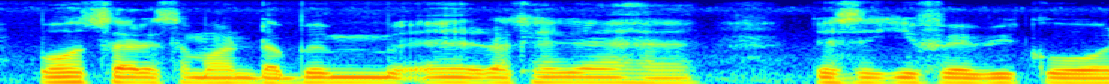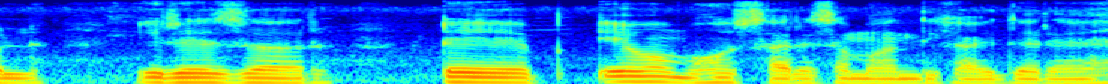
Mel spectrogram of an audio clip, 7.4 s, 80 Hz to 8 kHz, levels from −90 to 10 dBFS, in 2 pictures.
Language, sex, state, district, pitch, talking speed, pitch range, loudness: Hindi, male, Jharkhand, Garhwa, 120 Hz, 170 wpm, 115-125 Hz, -18 LUFS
